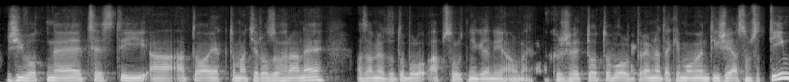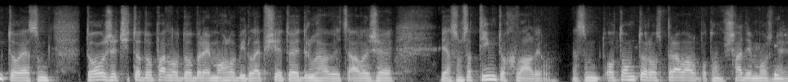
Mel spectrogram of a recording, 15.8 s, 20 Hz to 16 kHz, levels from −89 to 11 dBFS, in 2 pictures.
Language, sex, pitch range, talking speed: Slovak, male, 105-125 Hz, 220 wpm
